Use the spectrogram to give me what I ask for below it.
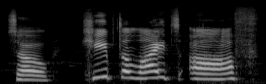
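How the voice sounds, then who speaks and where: A woman's voice: sits high, drawn-out words, a bit bright, smooth, no room sound, faint music behind, pitched above the performer's own voice, full character voice. A woman voicing a man on a handheld radio who urgently warns about zombies. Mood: urgent warning. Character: chatty radio man guiding survivors.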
